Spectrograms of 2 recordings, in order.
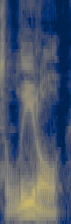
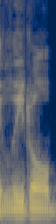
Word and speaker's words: Lidl: I think in Germany they say Lidl, but in other parts of the world they say little, from what I understand.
